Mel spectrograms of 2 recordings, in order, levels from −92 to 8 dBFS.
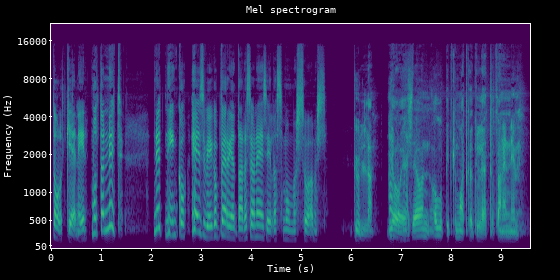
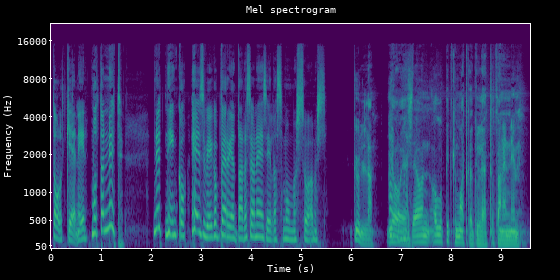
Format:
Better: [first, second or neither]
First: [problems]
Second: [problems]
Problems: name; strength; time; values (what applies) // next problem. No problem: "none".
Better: second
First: thin; very; fading below 400 Hz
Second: none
